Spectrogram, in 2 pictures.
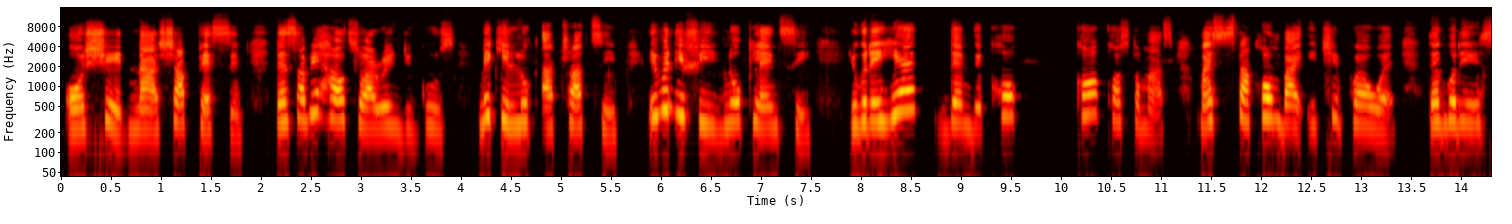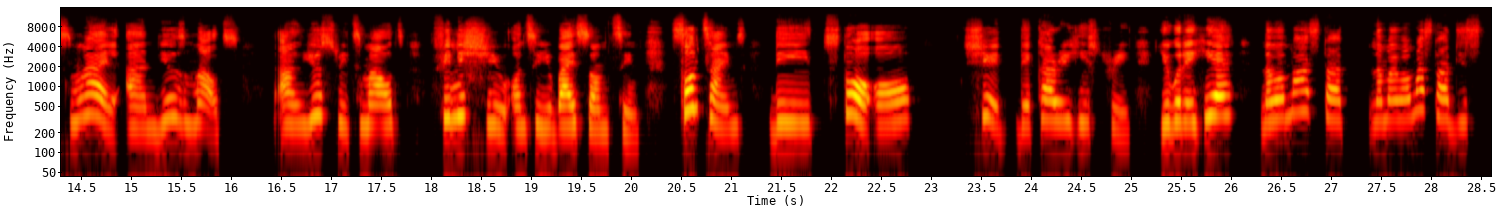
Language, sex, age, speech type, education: Nigerian Pidgin, female, 15-29, spontaneous, tertiary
